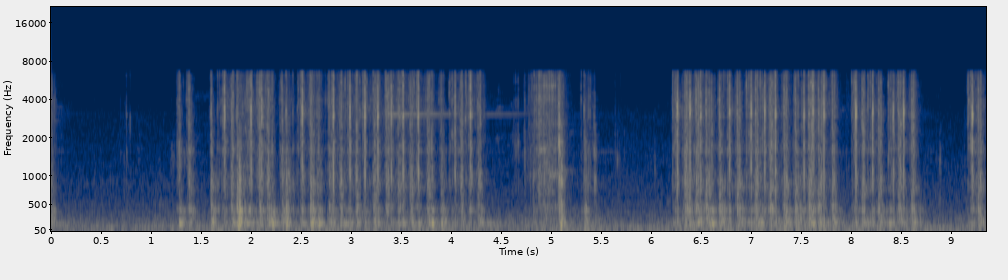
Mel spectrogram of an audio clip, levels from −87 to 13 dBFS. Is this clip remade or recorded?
recorded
